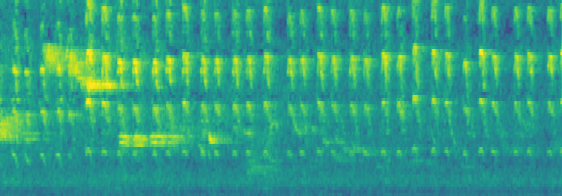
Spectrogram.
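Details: Hidden in a nest hole in an old ash tree, great spotted woodpecker chicks beg to be fed by their parents, whose nearness changes the sound. High, harmonic chitters repeat about three times a second, with a brief whistled note from another bird early on.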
